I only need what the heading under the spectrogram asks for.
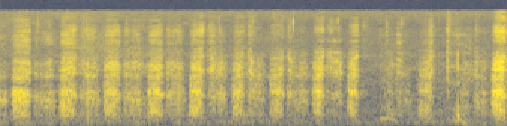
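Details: Pure-bred Cocker Spaniel excited at feeding time, panting rapidly in quick regular breathy bursts, about three to four per second.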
